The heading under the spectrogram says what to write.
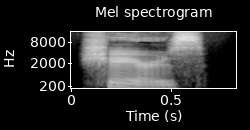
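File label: "shares", American English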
